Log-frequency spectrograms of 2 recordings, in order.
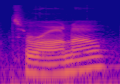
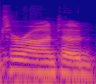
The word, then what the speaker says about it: Toronto: from Toronto. She does say Toronto. She emphasizes the second T.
